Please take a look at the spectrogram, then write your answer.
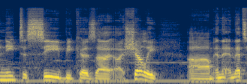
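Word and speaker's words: Sheele: was kind of neat to see because uh Shelly um and and that's how they pronounce it even though it even though it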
